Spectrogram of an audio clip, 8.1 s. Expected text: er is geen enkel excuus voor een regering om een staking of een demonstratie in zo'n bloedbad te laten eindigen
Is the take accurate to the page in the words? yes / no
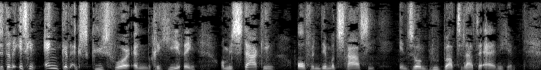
yes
